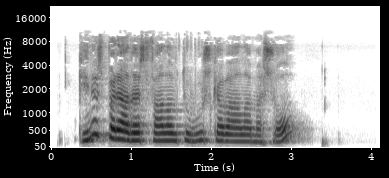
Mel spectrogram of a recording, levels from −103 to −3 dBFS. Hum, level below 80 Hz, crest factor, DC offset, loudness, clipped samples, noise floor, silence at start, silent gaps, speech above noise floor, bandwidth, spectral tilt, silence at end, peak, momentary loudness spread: none; -78 dBFS; 18 dB; under 0.1%; -22 LUFS; under 0.1%; -81 dBFS; 0.35 s; none; 60 dB; 10 kHz; -4.5 dB/octave; 1.05 s; -6 dBFS; 11 LU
